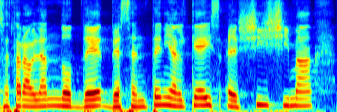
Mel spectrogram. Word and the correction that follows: Shijima: a ah, Shijima, que mi sensei no me escuche pronunciando mal esas palabras.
